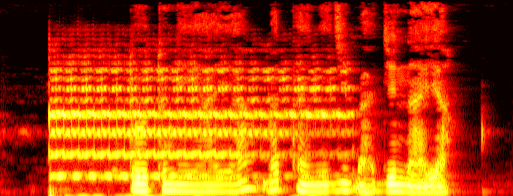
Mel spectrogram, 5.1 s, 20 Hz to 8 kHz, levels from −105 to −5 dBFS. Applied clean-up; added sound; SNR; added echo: classical method WPE with log-MMSE.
